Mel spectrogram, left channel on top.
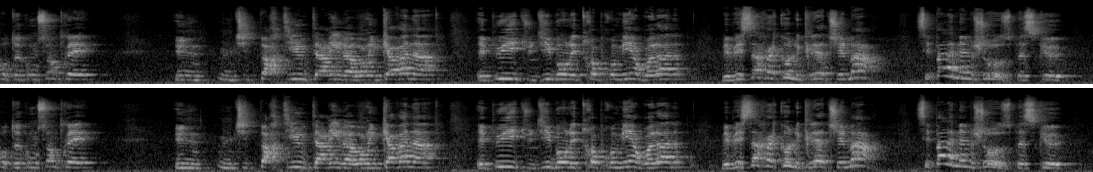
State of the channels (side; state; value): both; normal; correlation 0.69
